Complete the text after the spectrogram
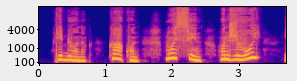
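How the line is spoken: Frightened whisper. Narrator (Russian): Испуганно прошептала, чувствуя, как по телу разливается ледяной холод

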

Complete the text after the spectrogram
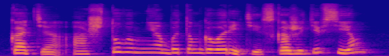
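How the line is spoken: Quiet. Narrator (Russian): тихо сказал он

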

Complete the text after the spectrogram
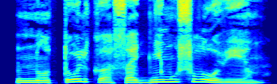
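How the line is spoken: Plain. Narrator (Russian): сказал Йон

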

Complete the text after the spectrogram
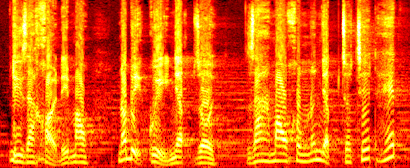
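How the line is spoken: Old man shouting loudly. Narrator (Vietnamese): ông thầy hét lớn

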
